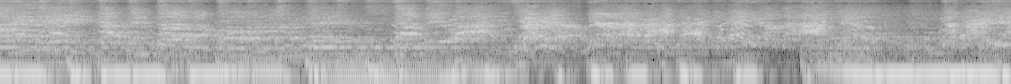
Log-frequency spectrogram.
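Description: Dance music with a heavy bass played loud over a PA system, with a crowd of children shouting and singing along. The bass drops out briefly about eight seconds in, then comes back.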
